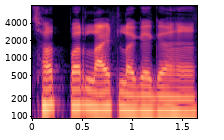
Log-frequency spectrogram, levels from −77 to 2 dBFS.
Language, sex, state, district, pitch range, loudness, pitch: Hindi, male, Jharkhand, Garhwa, 110-145 Hz, -14 LUFS, 125 Hz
